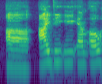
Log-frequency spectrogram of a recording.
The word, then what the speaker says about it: Idemo: IDEMO. How do we pronounce that?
